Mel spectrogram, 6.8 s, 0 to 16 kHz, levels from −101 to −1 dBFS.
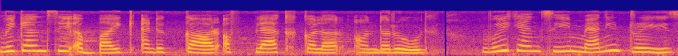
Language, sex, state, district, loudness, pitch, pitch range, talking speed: English, female, Punjab, Fazilka, -14 LUFS, 255 Hz, 235-315 Hz, 170 wpm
